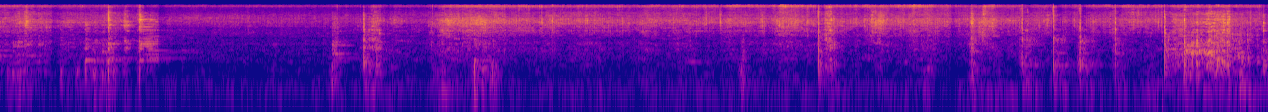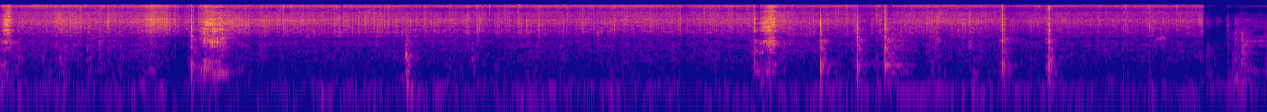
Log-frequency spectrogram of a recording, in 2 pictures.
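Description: Thick tomato masala sizzling in a metal pan while a metal spoon stirs it, scraping against the pan in frequent short strokes. The sound cuts off abruptly near the end.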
